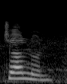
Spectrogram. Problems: none marked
